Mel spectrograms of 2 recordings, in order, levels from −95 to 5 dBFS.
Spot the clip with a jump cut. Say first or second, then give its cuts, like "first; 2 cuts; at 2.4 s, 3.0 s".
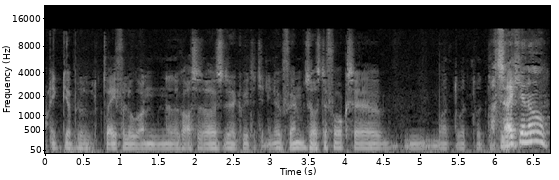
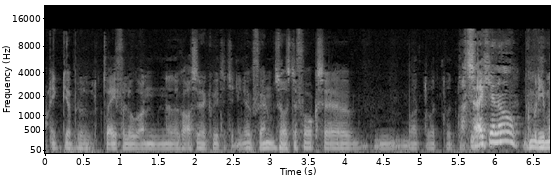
second; 1 cut; at 2.0 s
